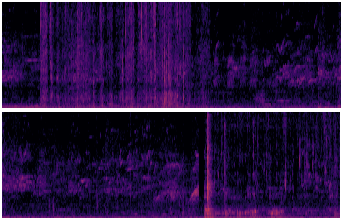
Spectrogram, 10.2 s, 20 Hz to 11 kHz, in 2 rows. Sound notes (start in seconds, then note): 4.0 birds chirping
